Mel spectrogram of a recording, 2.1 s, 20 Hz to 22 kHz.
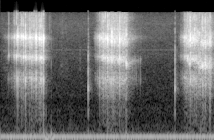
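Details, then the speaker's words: VOOPOO Argus GT vape firing at 45 watts with stock coils: three short bursts of sharp hissing crackle over faint hum; loud coil crackling, a known flaw of the original coils. "voilà le petit défaut des résistances d'origine c'est le bruit de crépitement vous fait voir devant le micro"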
